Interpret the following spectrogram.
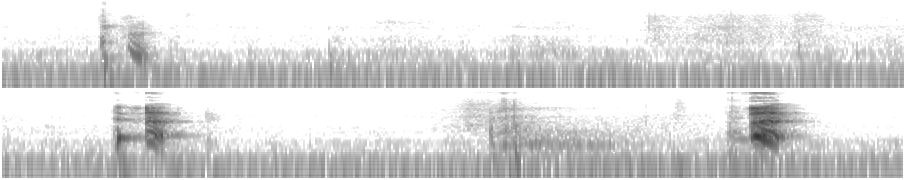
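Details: Strong, fast hiccups recorded from a stomach view: four abrupt, short, gulping hiccups a few seconds apart in a quiet room with a faint low hum.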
